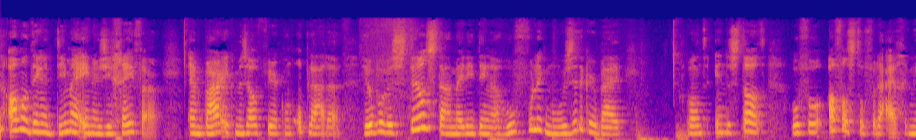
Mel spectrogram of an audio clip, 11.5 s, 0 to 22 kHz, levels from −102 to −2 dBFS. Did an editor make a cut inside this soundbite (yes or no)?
yes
